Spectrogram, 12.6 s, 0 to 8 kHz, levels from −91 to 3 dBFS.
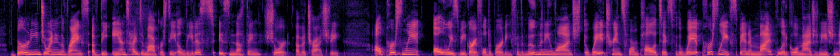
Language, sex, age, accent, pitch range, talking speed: English, female, 30-49, American, 185-230 Hz, 190 wpm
